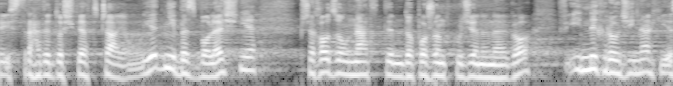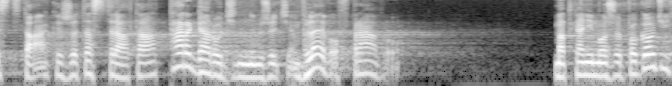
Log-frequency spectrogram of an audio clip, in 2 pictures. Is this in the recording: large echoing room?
yes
